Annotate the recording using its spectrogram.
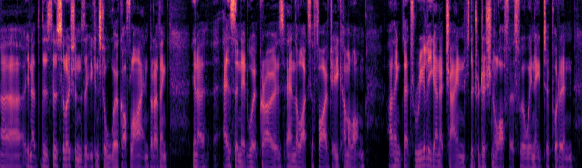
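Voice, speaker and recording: A man with a New Zealand accent, a fairly low pitch and a bright, sharp tone, at a fairly quick pace with ordinary pitch variation and very even loudness, in a very clean recording with a silent background. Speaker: IT infrastructure and innovation manager. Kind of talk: interview. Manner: hesitant, many fillers and repetitions.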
